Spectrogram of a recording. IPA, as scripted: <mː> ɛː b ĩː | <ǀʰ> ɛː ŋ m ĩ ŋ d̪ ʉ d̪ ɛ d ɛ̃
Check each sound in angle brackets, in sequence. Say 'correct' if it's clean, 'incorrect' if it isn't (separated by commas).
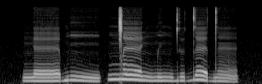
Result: incorrect, incorrect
